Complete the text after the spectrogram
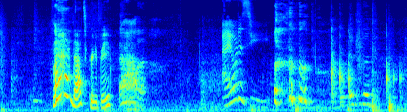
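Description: A young boy talks and giggles close by.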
